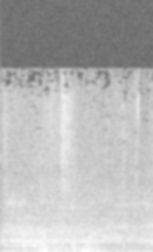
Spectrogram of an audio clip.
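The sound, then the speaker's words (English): A steady, low rumble of traffic fills the whole stretch, cars going by outside with no clear individual pass-bys and no voices. “there's a lot of cars going by right now.”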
